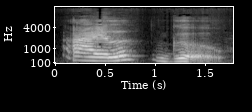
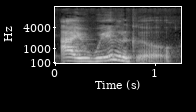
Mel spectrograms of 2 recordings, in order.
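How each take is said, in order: First: Will is contracted and joined onto I. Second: Will is said in full as a separate word. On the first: "they just say" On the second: "native speakers don't always say"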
